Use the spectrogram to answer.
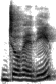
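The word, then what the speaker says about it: giovedì: El sonido yo se hace con g + i + o. Aquí, al igual que en el caso anterior, necesitamos la i entre la g y la o.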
